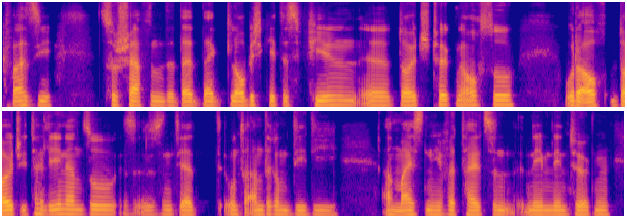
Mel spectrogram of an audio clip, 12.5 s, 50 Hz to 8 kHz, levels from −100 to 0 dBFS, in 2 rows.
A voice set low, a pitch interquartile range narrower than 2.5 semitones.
Yes: low, 115 Hz; narrow, 1.3 semitones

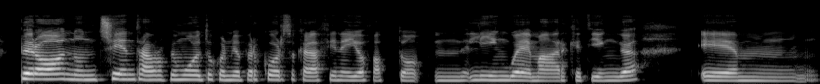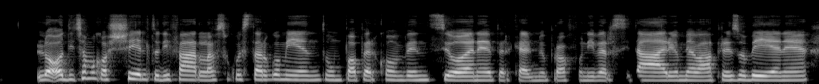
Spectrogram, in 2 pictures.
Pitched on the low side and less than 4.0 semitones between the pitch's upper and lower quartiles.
No: high, 200 Hz; narrow, 2.4 semitones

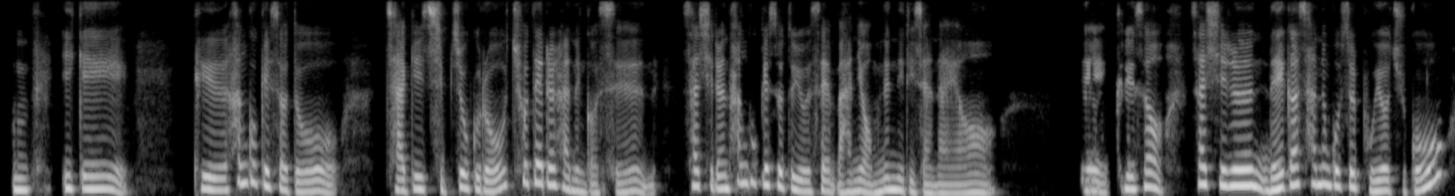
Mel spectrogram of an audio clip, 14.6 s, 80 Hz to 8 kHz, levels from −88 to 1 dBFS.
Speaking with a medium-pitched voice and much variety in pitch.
Yes: medium, 180 Hz; wide, 7.0 semitones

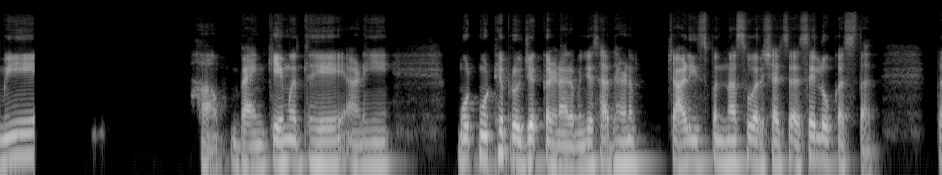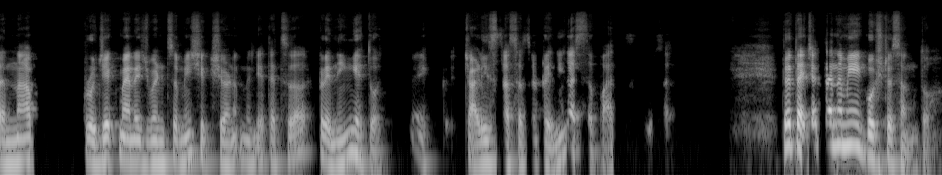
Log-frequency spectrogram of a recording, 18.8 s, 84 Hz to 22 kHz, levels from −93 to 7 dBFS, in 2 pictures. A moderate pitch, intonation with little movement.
No: low, 125 Hz; narrow, 2.1 semitones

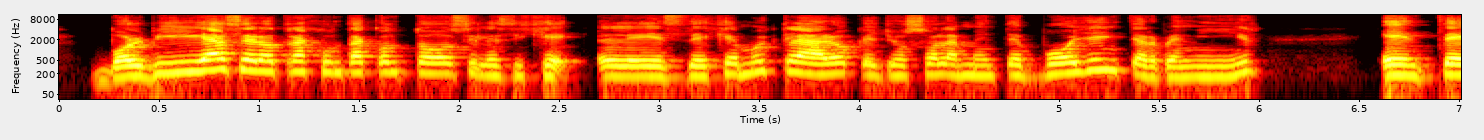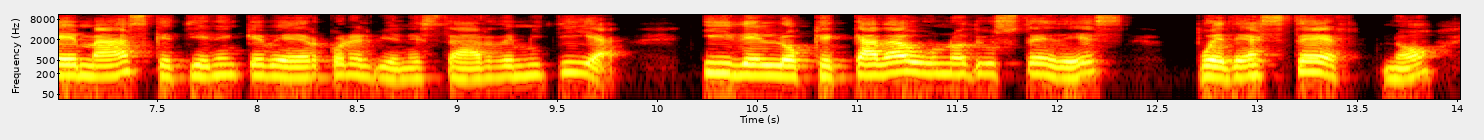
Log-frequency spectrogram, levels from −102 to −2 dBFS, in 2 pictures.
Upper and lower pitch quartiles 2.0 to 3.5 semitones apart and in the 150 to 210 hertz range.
No: average, 4.2 semitones; medium, 185 Hz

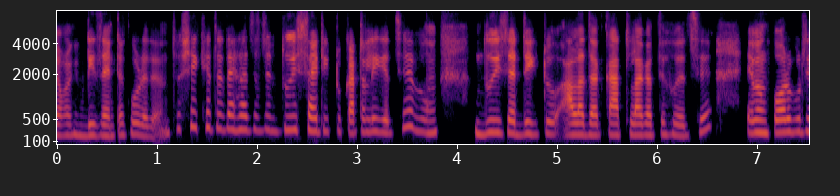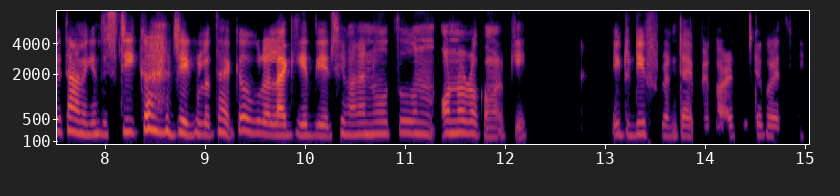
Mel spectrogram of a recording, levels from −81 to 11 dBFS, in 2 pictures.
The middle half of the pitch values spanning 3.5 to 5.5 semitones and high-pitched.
Yes: average, 3.8 semitones; high, 225 Hz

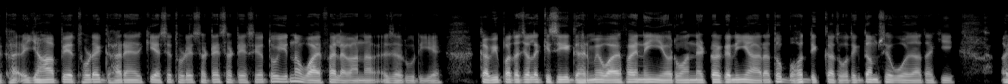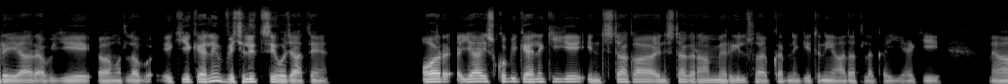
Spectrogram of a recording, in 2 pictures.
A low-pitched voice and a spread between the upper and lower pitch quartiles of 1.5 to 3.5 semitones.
Yes: low, 100 Hz; narrow, 2.5 semitones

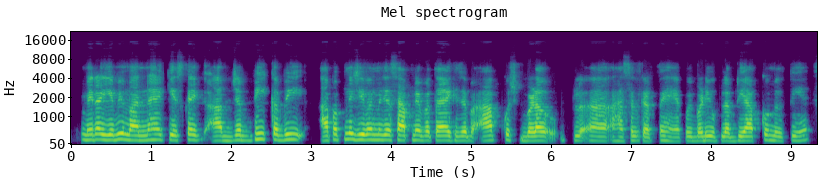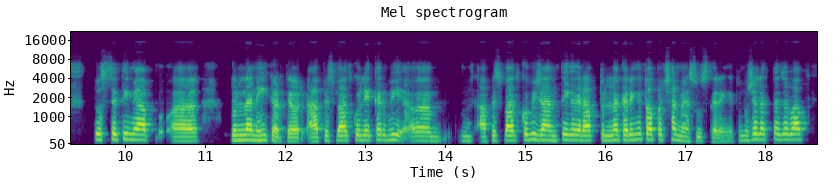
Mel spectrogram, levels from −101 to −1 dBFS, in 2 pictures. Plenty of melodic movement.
No: average, 3.0 semitones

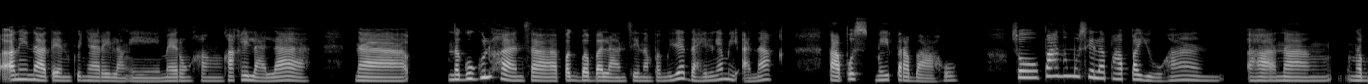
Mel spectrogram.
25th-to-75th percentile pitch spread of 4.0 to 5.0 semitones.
Yes: average, 4.7 semitones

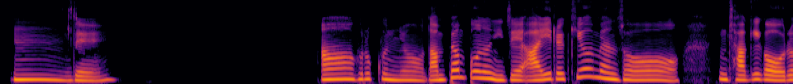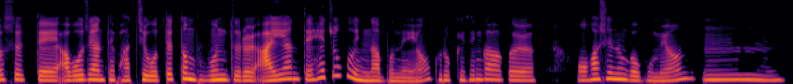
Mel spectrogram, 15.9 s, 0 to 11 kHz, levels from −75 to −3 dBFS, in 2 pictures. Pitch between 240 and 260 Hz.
No: medium, 185 Hz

